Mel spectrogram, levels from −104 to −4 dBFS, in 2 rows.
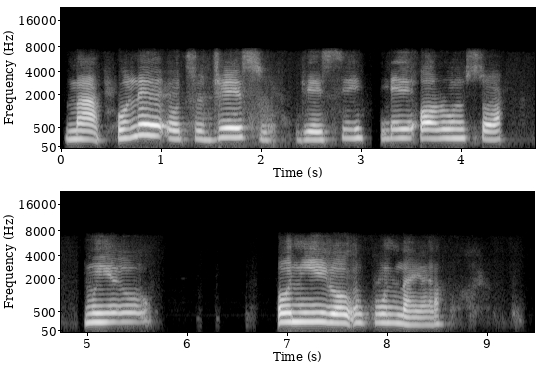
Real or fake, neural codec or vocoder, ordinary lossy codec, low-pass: fake; codec, 16 kHz, 1 kbps, FunCodec, trained on Chinese and English, 50 frames a second; Opus, 32 kbps; 7.2 kHz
